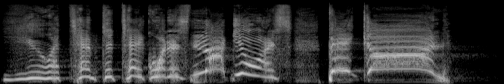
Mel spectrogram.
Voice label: taunt directed; ratatosker; smite; xingtian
